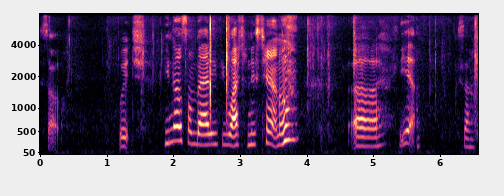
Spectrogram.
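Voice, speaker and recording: A woman's voice: fairly high pitch, animated, moderate pace, darkish tone, a little hiss or hum. A woman with a Southern US accent, vlogging outdoors in casual, earnest talk, a bit out of breath and encouraging. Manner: earnest, encouraging, rambling with fillers.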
